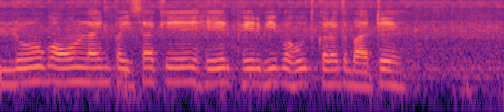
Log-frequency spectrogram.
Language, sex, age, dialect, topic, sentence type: Bhojpuri, male, 25-30, Northern, banking, statement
